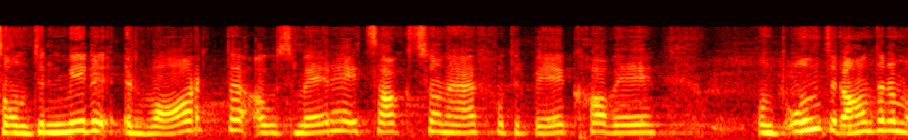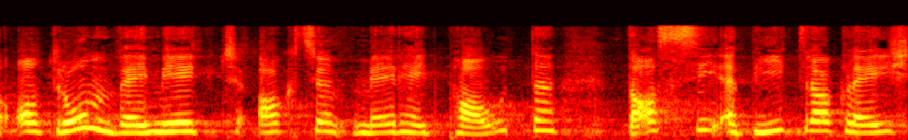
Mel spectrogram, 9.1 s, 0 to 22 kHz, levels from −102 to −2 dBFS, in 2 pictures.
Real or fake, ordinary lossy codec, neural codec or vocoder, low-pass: fake; none; vocoder, 22.05 kHz, 80 mel bands, WaveNeXt; 9.9 kHz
